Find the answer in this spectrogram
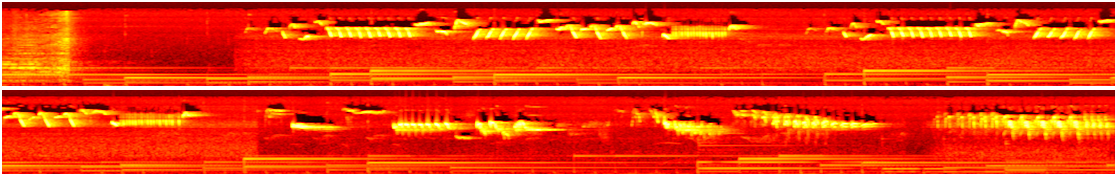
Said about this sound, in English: chirping of birds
